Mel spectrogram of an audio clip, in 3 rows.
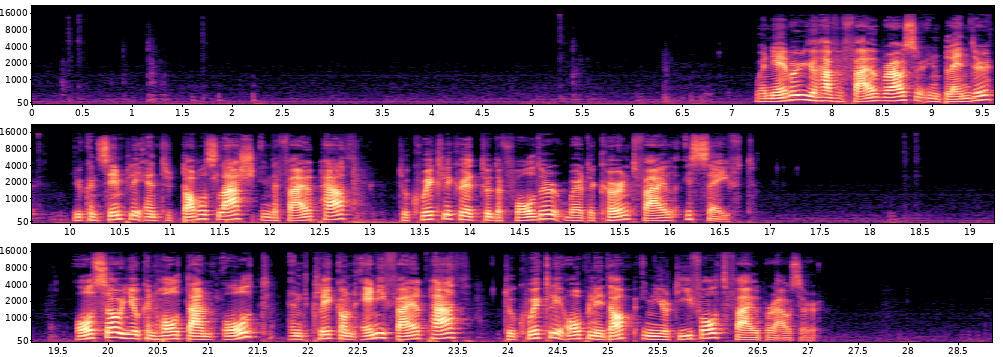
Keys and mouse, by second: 0.3 click, 1.6-4.1 shift+drag, 4.1-5.2 shift+middle drag, 7.8 click, 23.1 alt+click.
